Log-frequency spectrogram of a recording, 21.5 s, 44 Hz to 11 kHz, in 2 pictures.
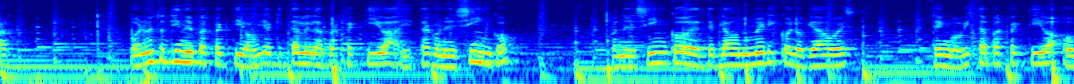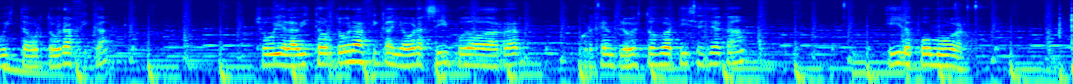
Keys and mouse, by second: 2.4 KP_5, 19.6-21.4 middle drag, 20.5 alt+z.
